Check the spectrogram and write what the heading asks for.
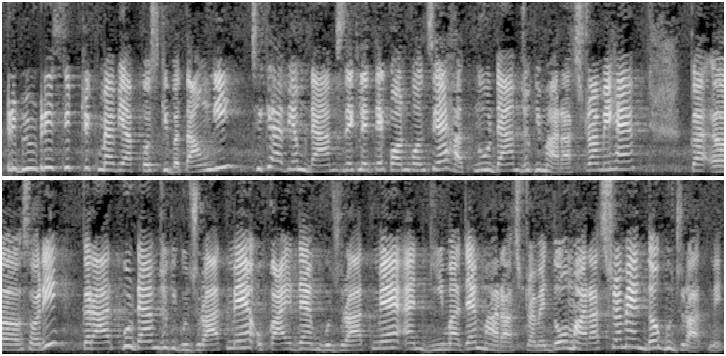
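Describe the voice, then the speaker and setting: A woman giving a lecture, slowly spelling out memory tricks and often checking in with her listeners. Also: high-pitched, lively intonation, fairly bright tone, a little hiss or hum. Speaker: teacher.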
